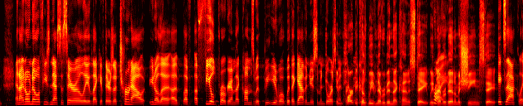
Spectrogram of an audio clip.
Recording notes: Live from the LA Times Festival of Books. From the stage of the Los Angeles Times Festival of Books.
